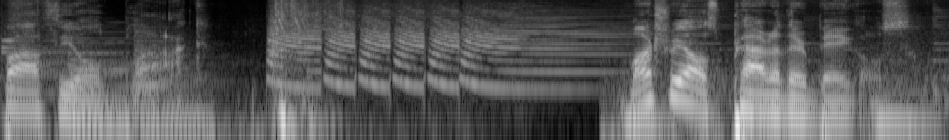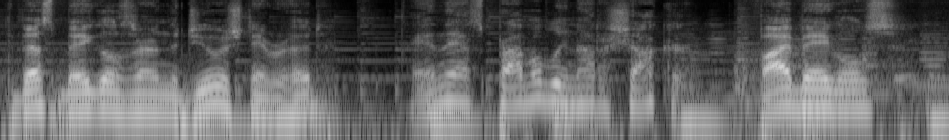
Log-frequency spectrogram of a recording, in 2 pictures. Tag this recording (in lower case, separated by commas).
speech, music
